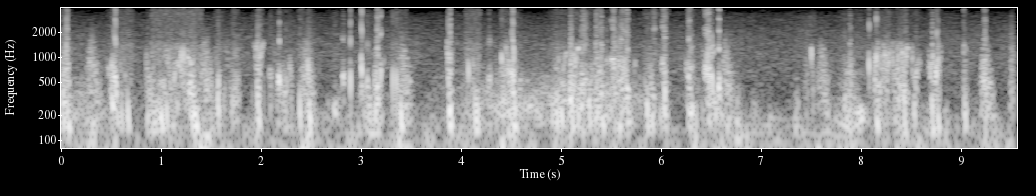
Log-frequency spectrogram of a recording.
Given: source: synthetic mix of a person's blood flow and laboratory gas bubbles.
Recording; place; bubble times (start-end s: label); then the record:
Doppler ultrasound of blood flow; subclavian vein
0.02-0.17 s: bubbles
0.49-0.76 s: bubbles
0.88-1.46 s: bubbles
1.56-1.84 s: bubbles
1.95-2.08 s: bubbles
2.11-2.37 s: bubbles
2.40-2.58 s: bubbles
2.76-2.98 s: bubbles
3.01-3.28 s: bubbles
3.33-3.50 s: bubbles
3.89-4.00 s: bubbles
4.07-4.24 s: bubbles
4.30-4.35 s: bubbles
4.41-4.67 s: bubbles
4.91-5.80 s: bubbles
5.86-6.13 s: bubbles
6.27-6.68 s: bubbles
7.51-7.59 s: bubbles
7.81-8.64 s: bubbles
8.69-8.87 s: bubbles
9.06-9.12 s: bubbles
9.23-9.33 s: bubbles
From the record:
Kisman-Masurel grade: 343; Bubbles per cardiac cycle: rolling drumbeat, 9 or more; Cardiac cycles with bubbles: 100%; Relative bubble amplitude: loud (0.450 to 0.775); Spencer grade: 3 (all of the cardiac periods contain showers or single bubble signals, but not dominating or overriding the cardiac motion signals); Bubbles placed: anywhere in the cardiac cycle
